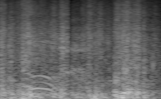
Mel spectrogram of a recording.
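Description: A sound effect of a body tumbling down stairs: a dense, loud run of muffled thuds and bumps, with a brief wavering tone near the start.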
